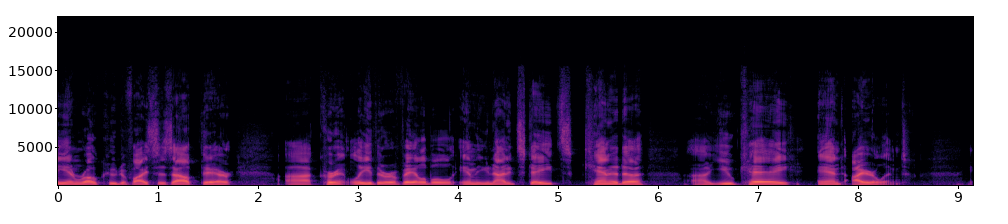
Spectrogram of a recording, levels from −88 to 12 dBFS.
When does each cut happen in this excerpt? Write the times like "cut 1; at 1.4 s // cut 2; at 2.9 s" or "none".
cut 1; at 4.2 s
